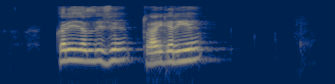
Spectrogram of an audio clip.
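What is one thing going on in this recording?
A man speaks calmly, up close.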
